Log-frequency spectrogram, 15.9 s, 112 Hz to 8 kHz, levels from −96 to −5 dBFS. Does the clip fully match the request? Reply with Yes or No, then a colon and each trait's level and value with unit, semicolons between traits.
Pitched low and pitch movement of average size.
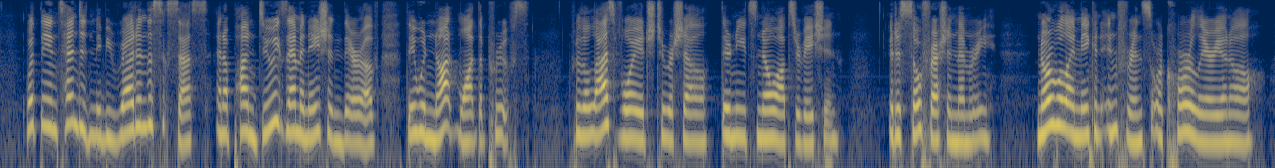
No: very high, 250 Hz; average, 3.8 semitones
